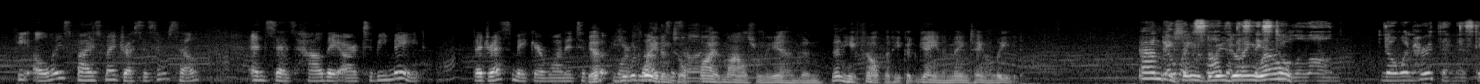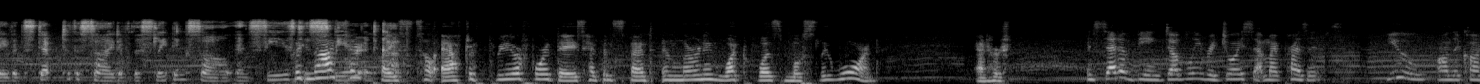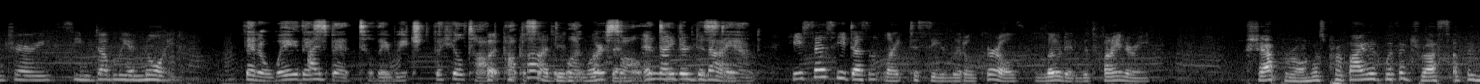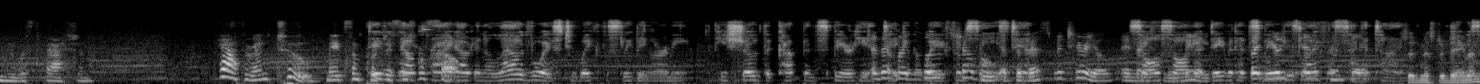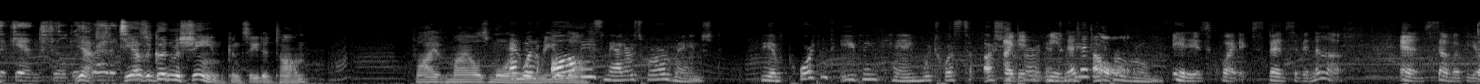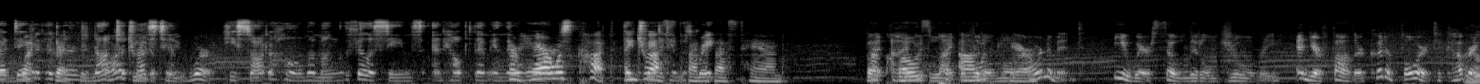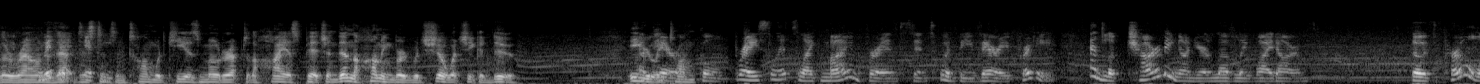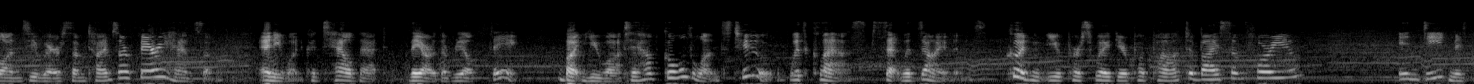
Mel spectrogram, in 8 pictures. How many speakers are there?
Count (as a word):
five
